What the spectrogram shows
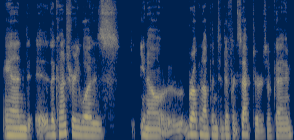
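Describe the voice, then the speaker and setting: A man's voice: medium pitch, fairly even intonation, a little slow, fairly bright tone. A man in his thirties hosting a casual political talk show, eager and given to nerdy history digressions with lots of fillers. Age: 30s. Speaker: host.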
